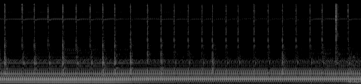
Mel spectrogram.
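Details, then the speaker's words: 1960 Philips 17TG100U 405-line TV, first power-up: sharp snapping about four times a second over hum and line whistle, from high-voltage arcing with a flash on top of the line output transformer. The owner fears it is the overwind. "oh there's a bit of a flash on top of that line output transformer so what's causing that i do hope it's not my overwind"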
